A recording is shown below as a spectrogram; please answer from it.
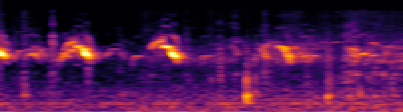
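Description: Baby chicks being raised at home peep and chirp in repeated high, close calls, several rising and falling cheeps in quick succession with faint clucking and light handling noises beneath.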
